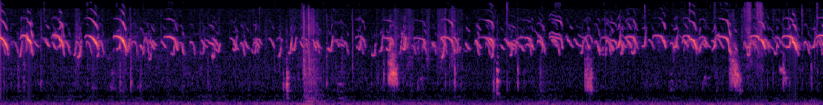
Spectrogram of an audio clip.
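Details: Newly hatched black chicks, a few days old and very noisy, recorded binaurally in the field: constant shrill peeping from many chicks, each note a quick high rise and fall, crowding together with a few duller thuds.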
